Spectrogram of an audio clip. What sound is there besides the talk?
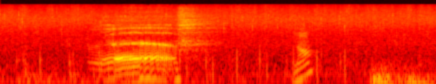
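thunderstorm with rain in a video game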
